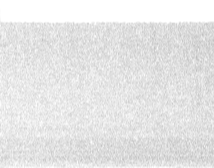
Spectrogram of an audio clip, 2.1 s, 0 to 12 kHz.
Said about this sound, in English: I mean, especially the weather at our monastery is the most unpredictable weather possible. You hear heavy rain now, in 2 minutes it's going to clear out, and then another 5 minutes, it's going to rain very heavily again.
